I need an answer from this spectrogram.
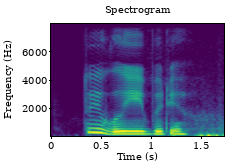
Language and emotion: Russian, sad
